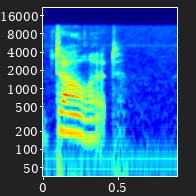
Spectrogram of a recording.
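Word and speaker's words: דלת: the hebrew alphabet is dalit it makes the sound of d as in door in fact the word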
